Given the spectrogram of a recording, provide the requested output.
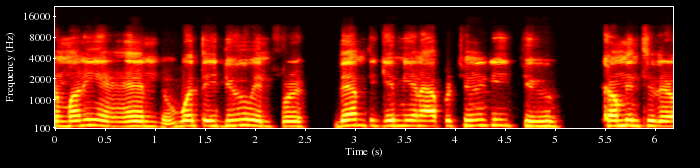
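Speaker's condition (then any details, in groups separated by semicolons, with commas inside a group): Cerebral palsy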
